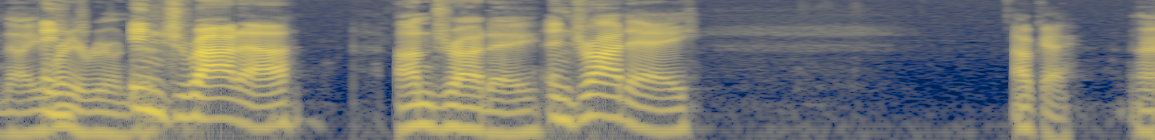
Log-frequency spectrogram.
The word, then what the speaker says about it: Andrade: Andrada or Andrade? Andrade. I'm going to say his name wrong.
